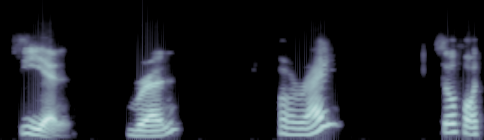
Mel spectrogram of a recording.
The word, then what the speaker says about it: 减人: It pronounced as 减, R-E-R-N, 减人.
